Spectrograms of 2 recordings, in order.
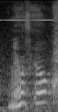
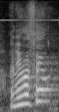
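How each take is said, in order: First: Swallowed, much softer half-hello; mumbled curt greeting. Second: Said in the usual way. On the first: Retold or imitated. Pastor mimics his own careless teenage greeting, mumbled. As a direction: toss off the hello barely voiced, just a quick nod. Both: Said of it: "이렇게 하더라는 거예요".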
